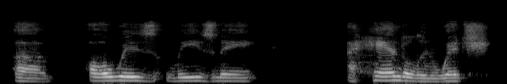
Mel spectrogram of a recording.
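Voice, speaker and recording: A man with an American accent, fairly high in pitch, fairly even in intonation, with music in the background. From Oklahoma. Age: 70s. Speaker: artist. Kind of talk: casual chat.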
